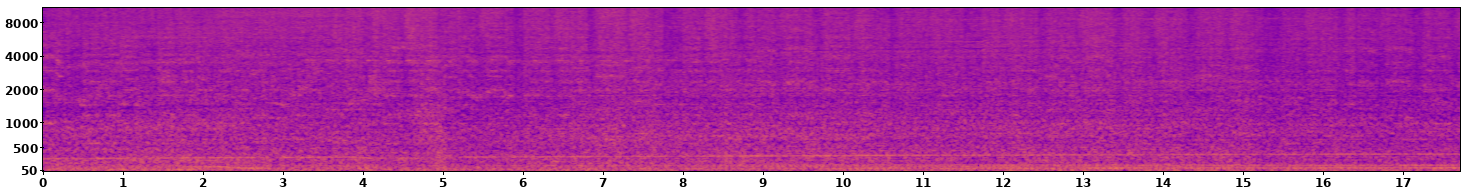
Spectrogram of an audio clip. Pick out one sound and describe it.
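A bus engine hums steadily as it drives along.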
